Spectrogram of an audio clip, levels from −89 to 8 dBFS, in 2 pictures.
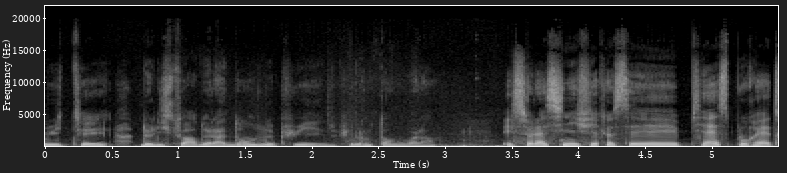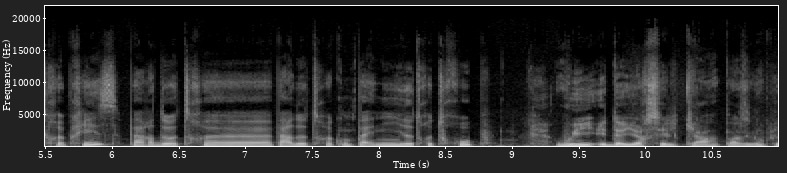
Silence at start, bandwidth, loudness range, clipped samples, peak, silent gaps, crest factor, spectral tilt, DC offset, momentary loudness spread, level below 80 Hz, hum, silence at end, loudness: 0 s; 18.5 kHz; 4 LU; under 0.1%; -10 dBFS; none; 16 dB; -5 dB/octave; under 0.1%; 10 LU; -58 dBFS; none; 0 s; -27 LUFS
